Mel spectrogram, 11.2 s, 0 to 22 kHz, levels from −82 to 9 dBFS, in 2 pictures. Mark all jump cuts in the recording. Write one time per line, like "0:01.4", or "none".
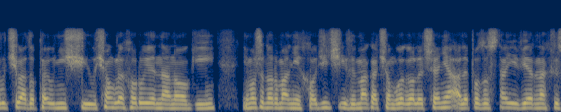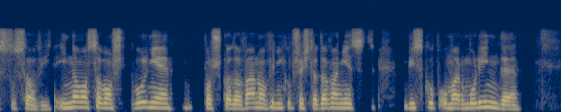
0:06.1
